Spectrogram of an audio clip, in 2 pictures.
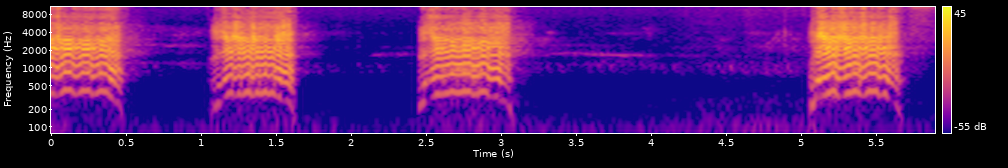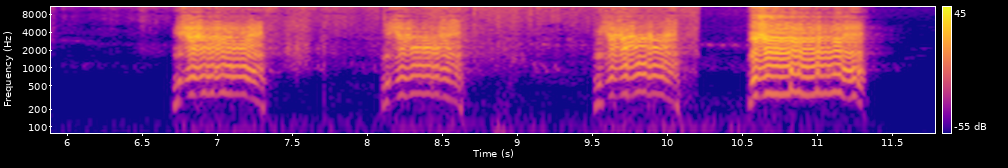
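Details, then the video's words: Farm goat bleating repeatedly: eight quavering, tremulous bleats spaced about one to two seconds apart, with a short pause midway and a quiet setting in between. "Goat Bleating Sound"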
